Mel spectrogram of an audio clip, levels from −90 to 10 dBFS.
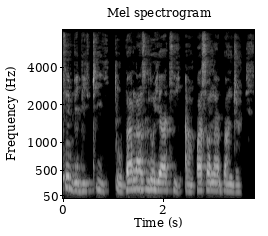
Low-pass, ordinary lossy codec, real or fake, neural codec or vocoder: none; none; fake; codec, 16 kHz, 16 kbps, FreqCodec, larger model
